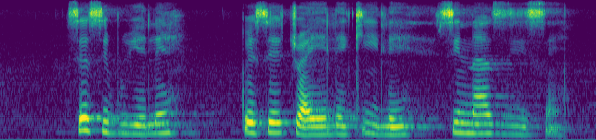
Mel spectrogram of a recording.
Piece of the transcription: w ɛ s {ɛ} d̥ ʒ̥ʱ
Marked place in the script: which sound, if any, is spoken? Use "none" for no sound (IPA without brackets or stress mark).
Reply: ɛ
